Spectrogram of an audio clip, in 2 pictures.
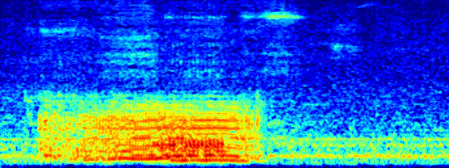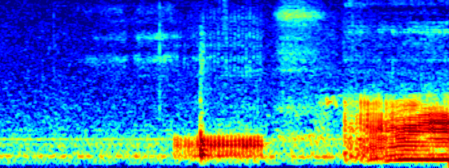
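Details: Duet of snoring from a sleeping pug alongside a French bulldog at home; long rumbling inhalations with harsh, rattling texture, a quiet gap, then shorter snorts and a final loud snore.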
